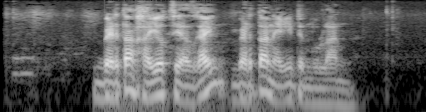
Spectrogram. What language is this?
Basque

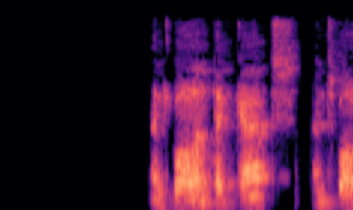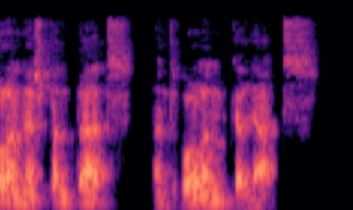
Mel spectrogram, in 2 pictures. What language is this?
Catalan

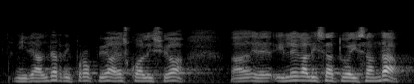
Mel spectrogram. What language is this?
Basque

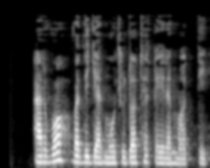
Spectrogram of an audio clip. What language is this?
Persian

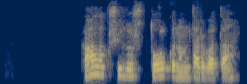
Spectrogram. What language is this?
Mari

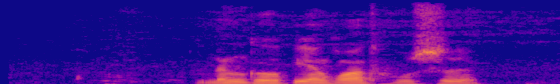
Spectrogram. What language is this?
Chinese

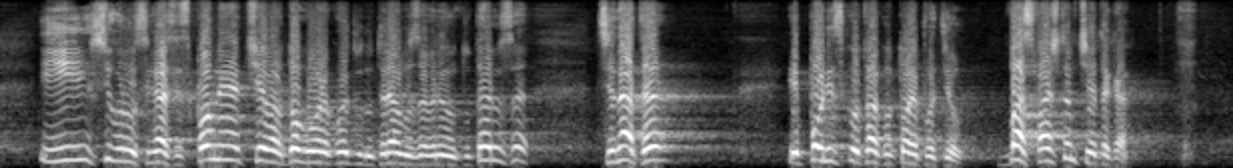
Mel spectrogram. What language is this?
Bulgarian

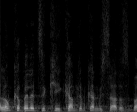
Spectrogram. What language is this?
Hebrew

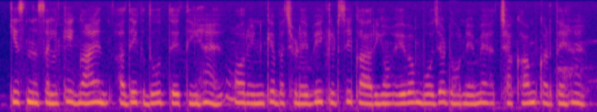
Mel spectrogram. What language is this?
Hindi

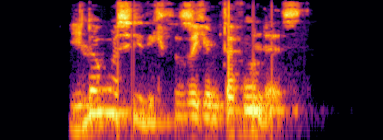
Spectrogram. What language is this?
Kabyle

